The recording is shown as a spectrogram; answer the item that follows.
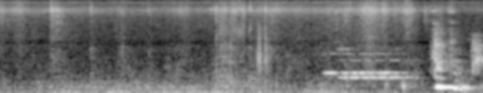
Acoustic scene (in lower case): elevator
